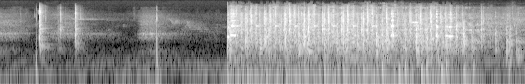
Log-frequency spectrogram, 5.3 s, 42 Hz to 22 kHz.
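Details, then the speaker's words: 1970s Hatz diesel compactor roller, hand-cranked with a compression release that must be reset because it shuts off after so many turns: one pop, then rough chuffing that almost catches and dies; hard starting. "oh did you guys hear it i made one pop made one pop it's gonna go i can feel it this is it ready uh you got to keep resetting the compression release because after so many revolutions it shuts it off and boy you know it when it shuts off oh it's real close oh closest one yet"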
